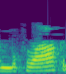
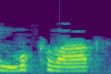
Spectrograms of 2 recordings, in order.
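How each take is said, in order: First: ਮੁਖ ਵਾਕ with a loose single kh; wrong, untightened. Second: ਮੁਖ ਵਾਕ with a held kh, "mukkh-vaak"; slightly tightened. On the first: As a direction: let ਮੁਖ slide lightly into ਵਾਕ. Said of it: "ਨਹੀਂ ਕਹਿਣਾ ਹੈ". (ਮੁਖ ਵਾਕ ਢਿੱਲਾ, ਬਿਨਾਂ ਕੱਸੇ) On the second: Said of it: "ਥੋੜ੍ਹਾ ਜਿਹਾ ਕੱਸ ਕੇ". (ਮੁਖ ਵਾਕ ਥੋੜ੍ਹਾ ਕੱਸ ਕੇ) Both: Shown as a demonstration.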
